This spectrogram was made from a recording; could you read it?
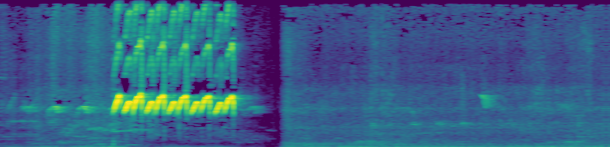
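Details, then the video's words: Vigorous Oriental magpie-robin song, a tight series of roughly ten high, clipped upward-sweeping whistles over about a second, followed by a pause and low hum. "BURUNG MANTENAN GACOR!"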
